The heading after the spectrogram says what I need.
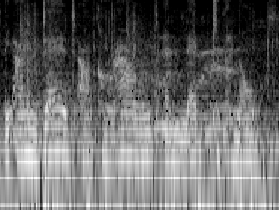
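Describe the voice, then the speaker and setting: An actress playing a solemn narrator of a dark fantasy game legend, speaking gravely and deliberately in noisy game audio. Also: female voice, a bass voice, fairly even intonation. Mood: solemn, ominous. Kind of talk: scripted cinematic narration.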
